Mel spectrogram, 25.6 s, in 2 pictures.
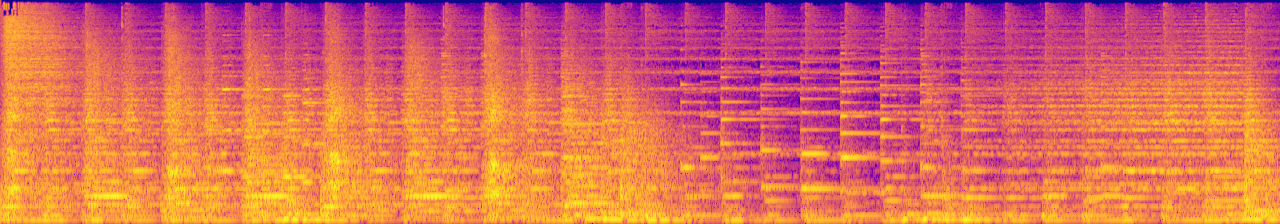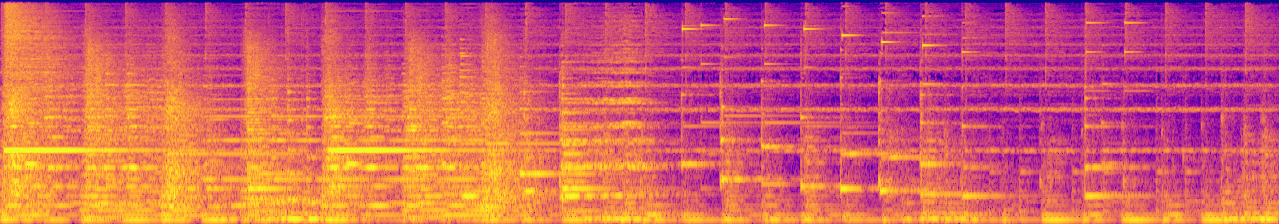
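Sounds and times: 
cave music build: 0:00.0 - 0:25.5.

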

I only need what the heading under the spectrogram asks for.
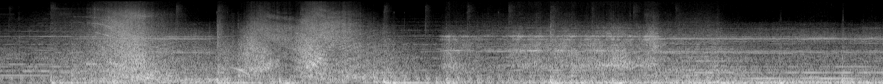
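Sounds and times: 
fast unidentified aircraft roaring overhead at 30,000 feet: 0:00.0 - 0:08.8.

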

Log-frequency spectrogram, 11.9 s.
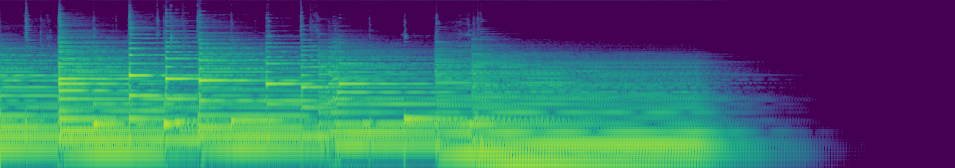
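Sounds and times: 
piano playing: 0:00.0 - 0:09.3.

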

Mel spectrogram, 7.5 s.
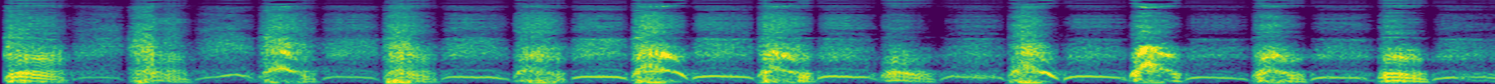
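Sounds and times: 
heavy breathing: 0:00.0 - 0:07.4.

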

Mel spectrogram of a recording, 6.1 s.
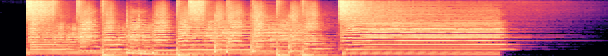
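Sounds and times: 
happy jingle: 0:00.3 - 0:04.5.

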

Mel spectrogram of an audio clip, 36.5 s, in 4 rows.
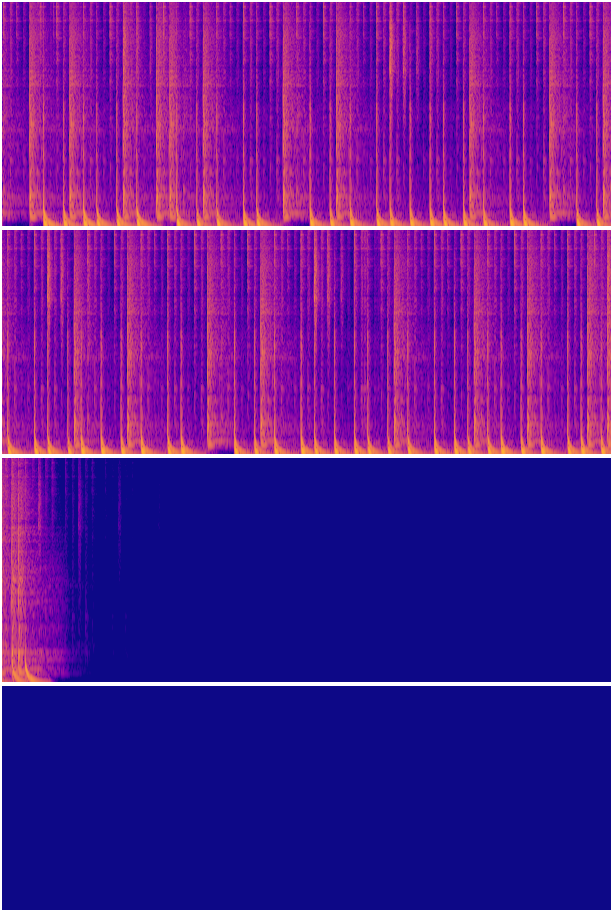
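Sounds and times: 
drums: 0:00.0 - 0:19.6.

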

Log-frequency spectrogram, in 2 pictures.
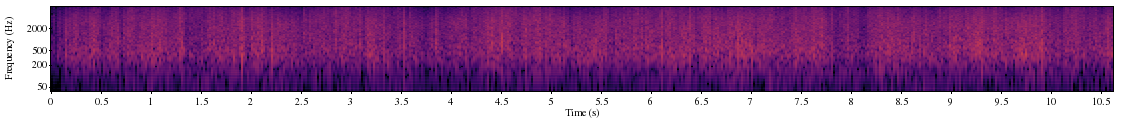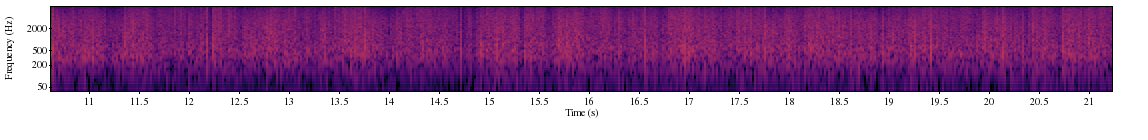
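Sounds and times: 
sparks: 0:00.2 - 0:21.2.

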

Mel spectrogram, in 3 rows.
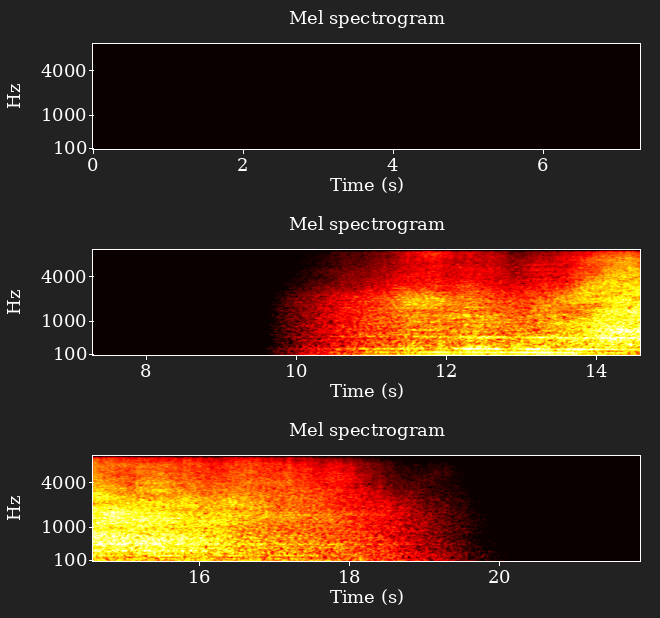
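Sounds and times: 
Hooverdam truck: 0:09.8 - 0:19.5.

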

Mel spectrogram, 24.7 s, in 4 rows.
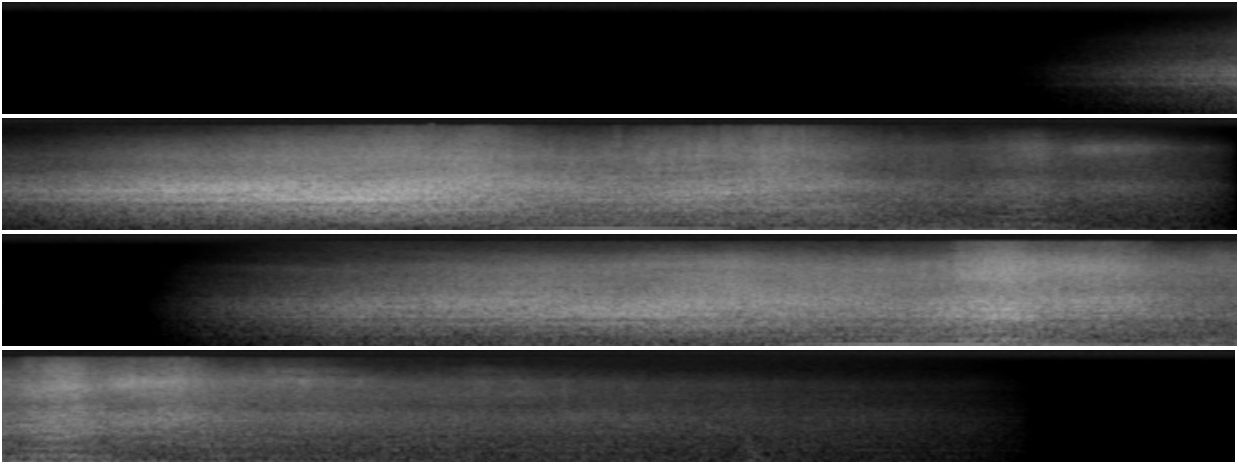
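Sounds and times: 
car at the Gateway Arch: 0:05.8 - 0:12.2, 0:13.5 - 0:23.4.

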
